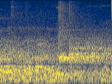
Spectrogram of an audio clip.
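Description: Rubber handball striking the wall and court in a few sharp slaps, two of them in quick succession a little past a second in, over a steady background of room noise.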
